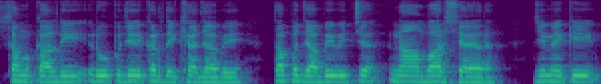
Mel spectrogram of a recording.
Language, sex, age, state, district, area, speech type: Punjabi, male, 18-30, Punjab, Rupnagar, rural, spontaneous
